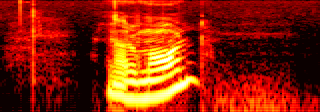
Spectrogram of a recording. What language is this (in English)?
Swedish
